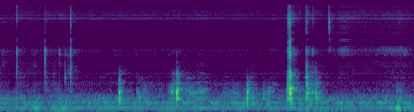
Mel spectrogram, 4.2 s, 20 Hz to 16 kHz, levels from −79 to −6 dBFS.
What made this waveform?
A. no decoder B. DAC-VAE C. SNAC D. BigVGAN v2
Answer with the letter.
C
